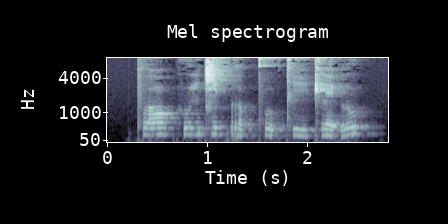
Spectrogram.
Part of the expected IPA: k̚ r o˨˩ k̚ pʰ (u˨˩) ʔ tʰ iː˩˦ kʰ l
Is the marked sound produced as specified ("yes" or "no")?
yes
